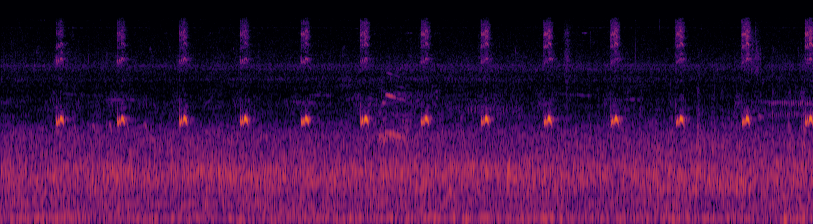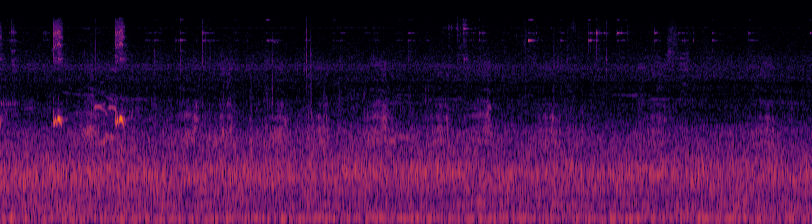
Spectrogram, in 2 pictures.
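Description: Drake green-winged teal calling: about fifteen short, high whistled notes at an even pace, a little under two a second, stopping about nine seconds in. A steady background hum runs underneath.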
